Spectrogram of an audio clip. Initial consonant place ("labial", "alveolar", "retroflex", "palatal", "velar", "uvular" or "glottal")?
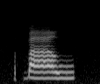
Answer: labial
